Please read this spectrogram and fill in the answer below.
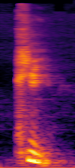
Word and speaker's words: chi: one will be key this is exactly the same sound as in the key in english the key to open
